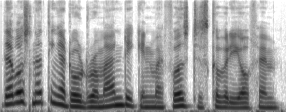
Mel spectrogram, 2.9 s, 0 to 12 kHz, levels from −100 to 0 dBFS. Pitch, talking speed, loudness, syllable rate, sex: 190 Hz, 250 wpm, -17 LUFS, 6.7 syllables/s, male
